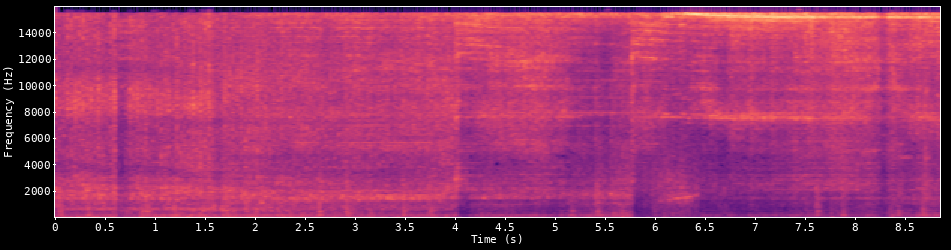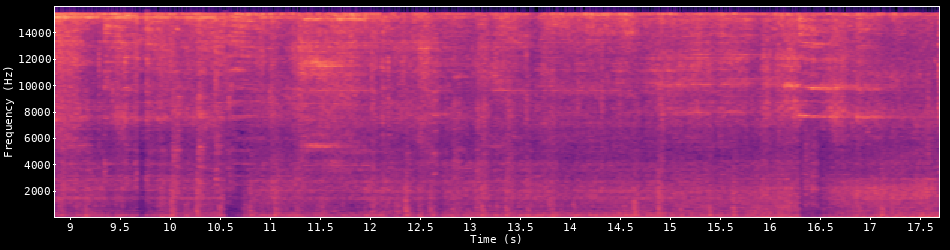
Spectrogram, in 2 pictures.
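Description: Coaches of a locomotive-hauled KAI passenger train rolling past at speed: a steady wheel-on-rail rumble with clacks as the wheels cross the rail joints, and a high wheel squeal in the first few seconds. Near the end a low steady hum joins in as the train's power car goes by.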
